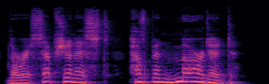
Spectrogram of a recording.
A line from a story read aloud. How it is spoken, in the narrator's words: shouts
